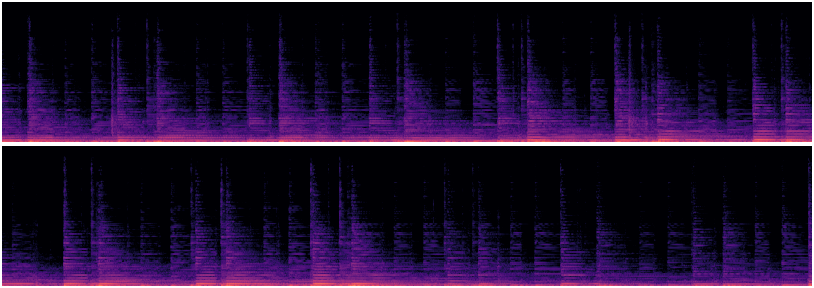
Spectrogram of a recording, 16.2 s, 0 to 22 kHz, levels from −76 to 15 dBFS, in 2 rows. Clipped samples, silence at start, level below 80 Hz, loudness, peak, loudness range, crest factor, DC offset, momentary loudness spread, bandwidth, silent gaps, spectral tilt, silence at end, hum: under 0.1%; 0 s; -48 dBFS; -26 LUFS; -6 dBFS; 7 LU; 18 dB; under 0.1%; 11 LU; 16 kHz; none; -7 dB/octave; 0 s; none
